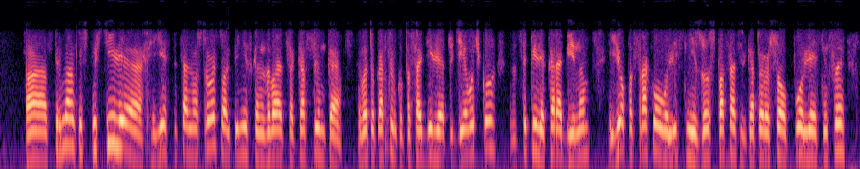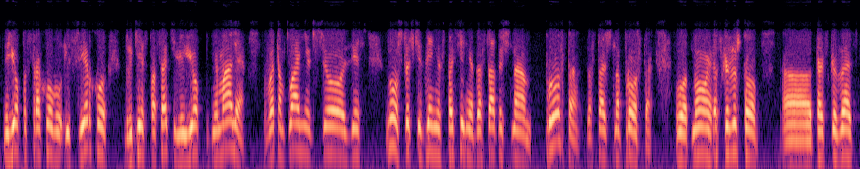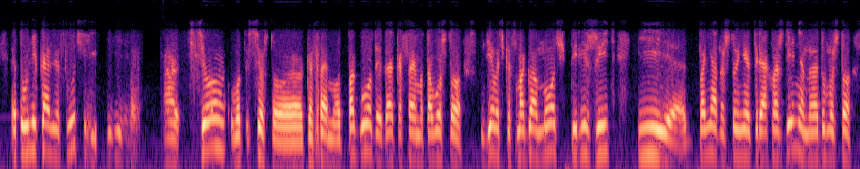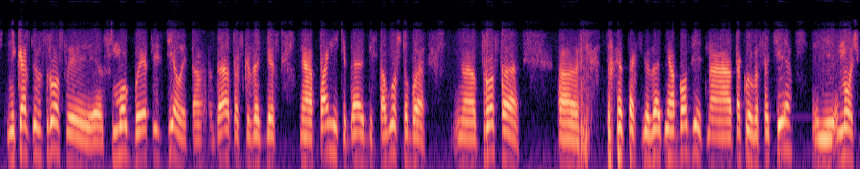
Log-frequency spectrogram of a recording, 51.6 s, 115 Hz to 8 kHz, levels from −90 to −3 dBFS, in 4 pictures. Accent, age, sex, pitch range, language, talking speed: native, 40-59, male, 145-175 Hz, Russian, 125 wpm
